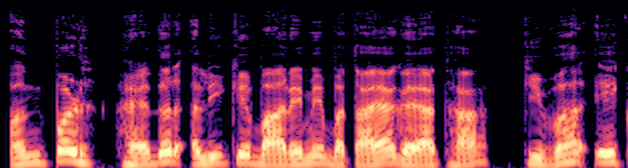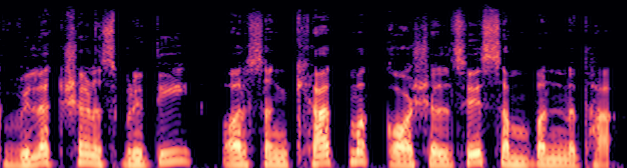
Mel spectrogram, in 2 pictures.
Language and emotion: Hindi, neutral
